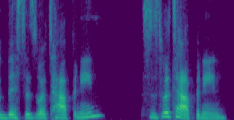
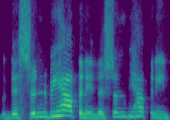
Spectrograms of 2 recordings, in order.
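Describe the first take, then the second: First: Accepting. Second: Resisting. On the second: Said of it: "when I hijack my default rhythm". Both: Shown as a demonstration.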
